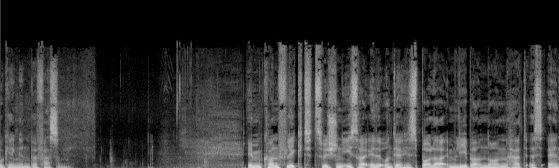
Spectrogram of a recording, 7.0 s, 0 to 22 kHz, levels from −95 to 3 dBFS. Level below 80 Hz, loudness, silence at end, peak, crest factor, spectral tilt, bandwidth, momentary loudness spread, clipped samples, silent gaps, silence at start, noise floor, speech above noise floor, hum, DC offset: -38 dBFS; -21 LUFS; 0 s; -4 dBFS; 16 dB; -5 dB/octave; 16.5 kHz; 19 LU; under 0.1%; none; 0 s; -57 dBFS; 36 dB; none; under 0.1%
